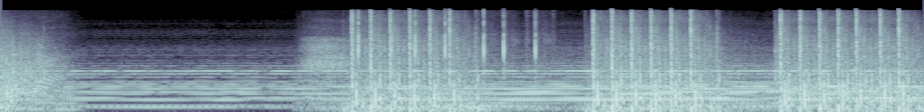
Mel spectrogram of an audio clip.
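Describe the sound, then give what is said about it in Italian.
Rapid machine-gun fire from a crime film trailer set in Corleone rattles out in three dense volleys of many shots, laid over a sustained music bed after a quieter opening. “Dottore, stanno sparando.”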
